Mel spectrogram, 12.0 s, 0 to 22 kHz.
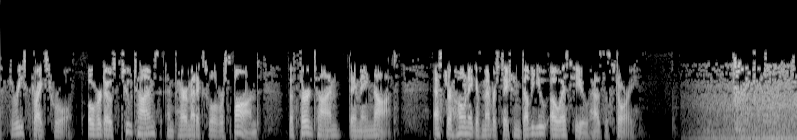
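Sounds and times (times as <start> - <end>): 
speech: 0.2 - 9.7
fire truck engine rumble arriving at fire station after a call: 10.3 - 11.9.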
